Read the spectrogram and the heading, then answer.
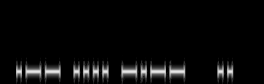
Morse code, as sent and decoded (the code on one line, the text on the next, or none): .-- .... -.-- / ..
WHY I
